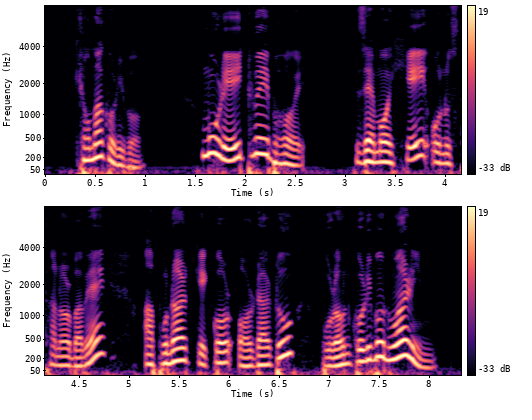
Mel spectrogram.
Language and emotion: Assamese, fearful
